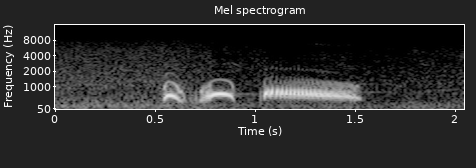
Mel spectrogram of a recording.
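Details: Spotted dove kept to provoke others into calling, cooing 'gù' style: one phrase made of two quick arched hollow notes followed by a half-second steady low coo.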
